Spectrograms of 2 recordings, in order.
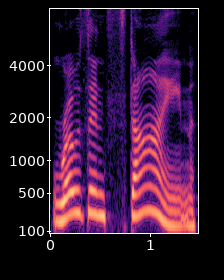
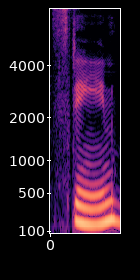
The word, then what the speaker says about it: Rosenstein: How difficult is it to get the pronunciation of the man's name right? Rosenstein, not Steen, but yeah, it's what? – Dr. Frankenstein.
